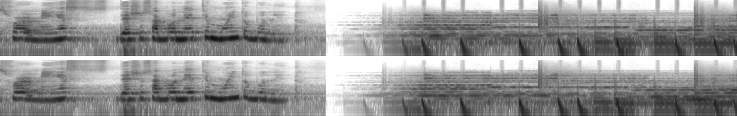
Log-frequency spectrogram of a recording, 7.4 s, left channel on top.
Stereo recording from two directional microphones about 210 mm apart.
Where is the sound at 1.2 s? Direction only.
35° left (ahead or behind).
